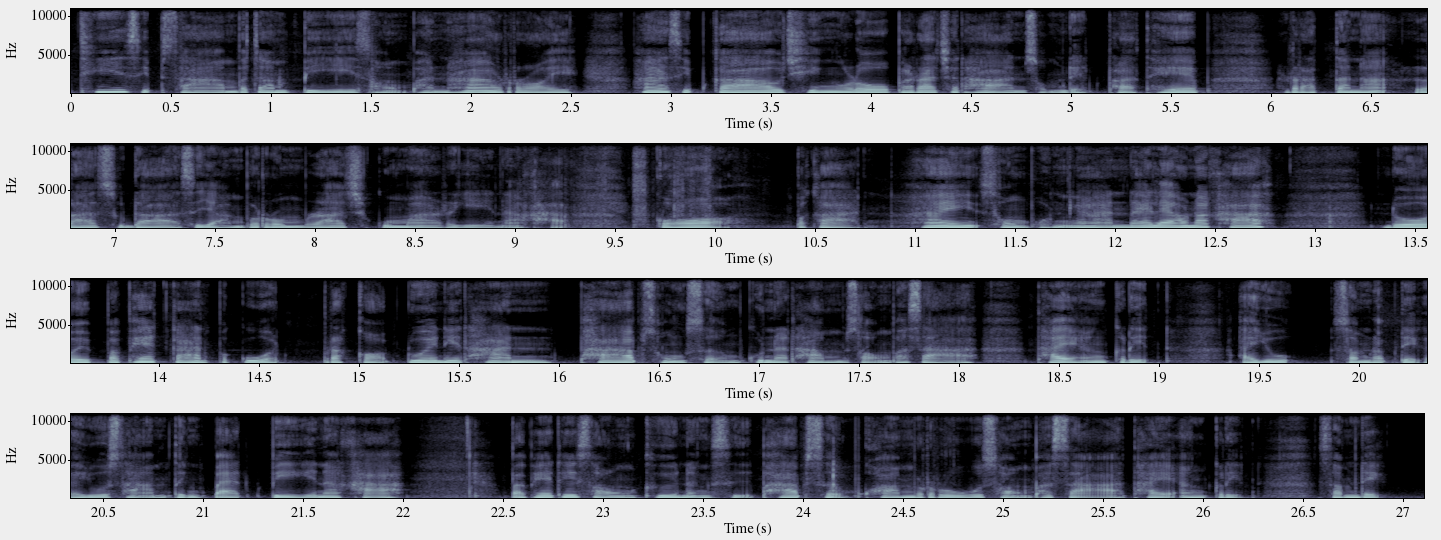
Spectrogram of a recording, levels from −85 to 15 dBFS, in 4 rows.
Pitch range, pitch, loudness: 150-185 Hz, 165 Hz, -20 LUFS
